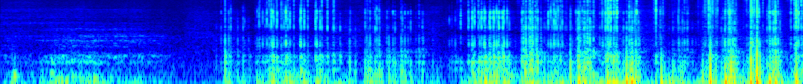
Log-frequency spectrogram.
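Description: Long nails tap and scratch the side of a ribbed glass jar full of honey. After a quiet, low rumbling start, bursts of bright, crackly scraping and tapping begin, mixed with low thumps. The scratching grows louder toward the end.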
